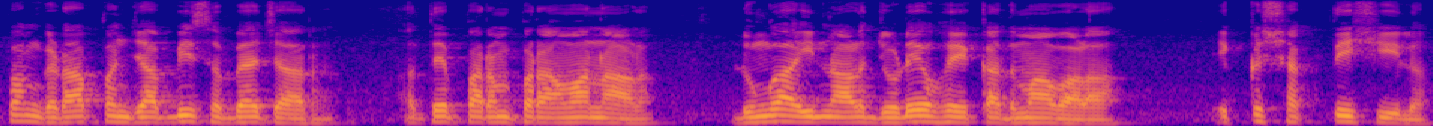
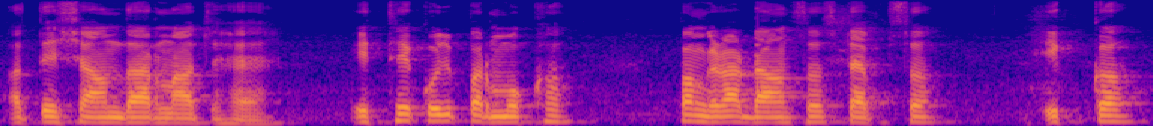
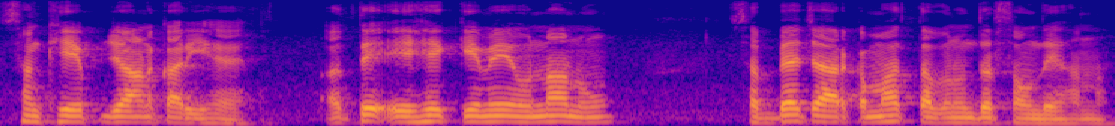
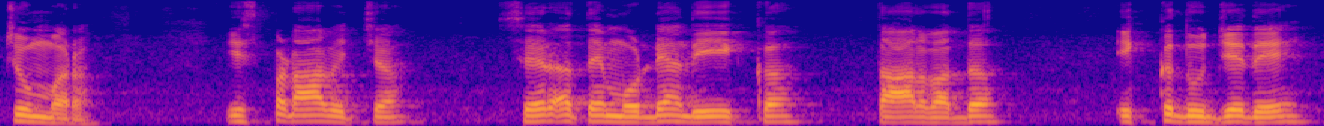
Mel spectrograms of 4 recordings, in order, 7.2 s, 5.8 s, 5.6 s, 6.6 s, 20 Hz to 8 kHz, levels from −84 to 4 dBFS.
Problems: background sounds at intervals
